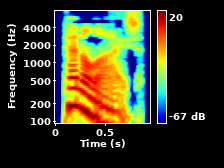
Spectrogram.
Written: penalize

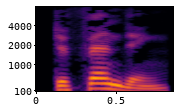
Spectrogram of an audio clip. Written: defending

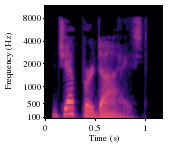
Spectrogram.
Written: jeopardized

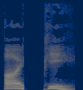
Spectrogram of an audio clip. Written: I.P.

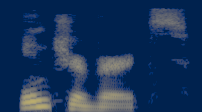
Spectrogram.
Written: introverts

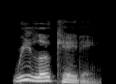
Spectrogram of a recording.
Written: relocating

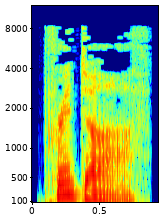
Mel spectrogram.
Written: print off

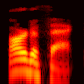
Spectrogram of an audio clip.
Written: artifact

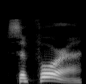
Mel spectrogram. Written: Sephora

